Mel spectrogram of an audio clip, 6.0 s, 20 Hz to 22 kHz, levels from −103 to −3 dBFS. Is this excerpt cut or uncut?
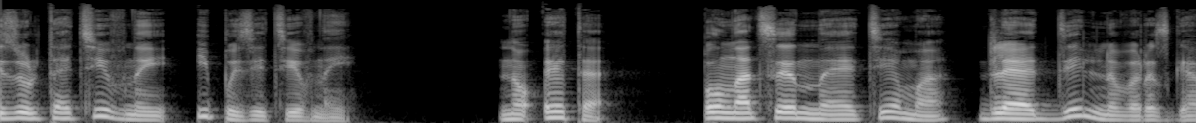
uncut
